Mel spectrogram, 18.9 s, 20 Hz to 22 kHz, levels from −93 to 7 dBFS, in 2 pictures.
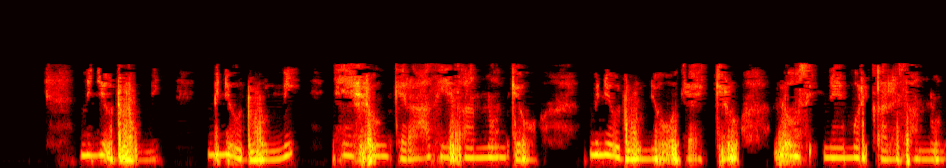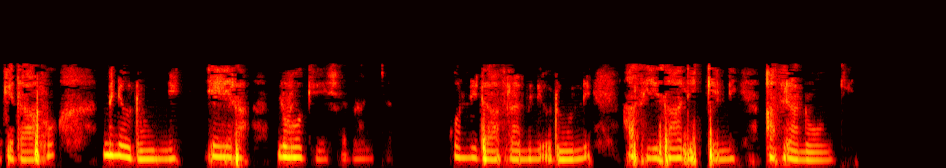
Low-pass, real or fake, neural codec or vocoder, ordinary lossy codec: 5.4 kHz; fake; codec, 16 kHz, 16 kbps, FunCodec, trained on LibriTTS, 50 frames a second; MP3, 24 kbps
